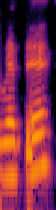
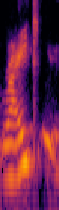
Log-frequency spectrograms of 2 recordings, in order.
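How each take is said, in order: First: It does not sound like the English word 'right'. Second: It sounds like the English word 'right'. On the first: The speaker calls it right. "It's called Rethe" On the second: The speaker calls it wrong. "It's not right, even though some people pronounce it as right"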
